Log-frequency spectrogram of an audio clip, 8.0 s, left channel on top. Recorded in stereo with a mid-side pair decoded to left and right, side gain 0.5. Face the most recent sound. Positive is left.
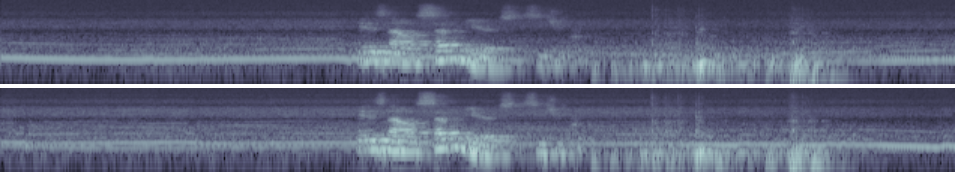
turn(degrees=-60)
